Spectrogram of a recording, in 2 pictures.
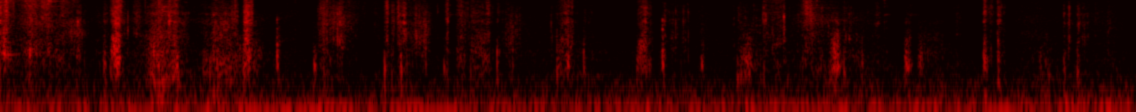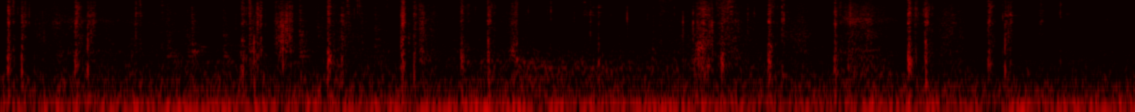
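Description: Footsteps crunch over debris on a hard floor.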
